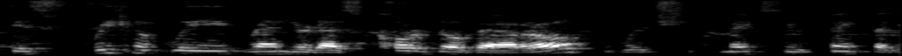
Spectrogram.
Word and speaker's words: Cordovero: It's a Portuguese spelling, but it's kind of a strange thing to pronounce in Hebrew, so it was sort of mangled into Cordovero, and that has become the standard, even though it's probably not correct.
